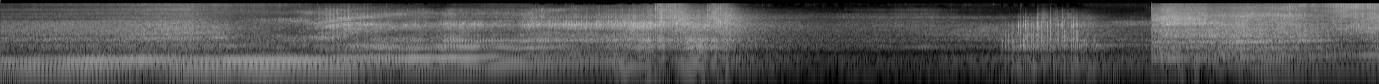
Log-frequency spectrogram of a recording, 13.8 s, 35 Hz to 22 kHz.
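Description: Tuned Audi RS6 V8 engine and exhaust accelerating hard, the note climbing for several seconds before a car passes. Then a quieter stretch, a short burst, and another RS6 engine pulling from near the end, with abrupt jumps between clips.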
